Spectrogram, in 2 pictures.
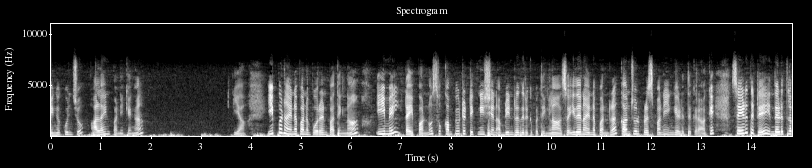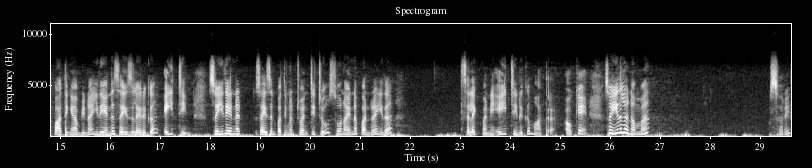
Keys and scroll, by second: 1.7 Down.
